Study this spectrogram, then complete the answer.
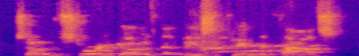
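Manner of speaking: ordinary talk, nothing marked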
